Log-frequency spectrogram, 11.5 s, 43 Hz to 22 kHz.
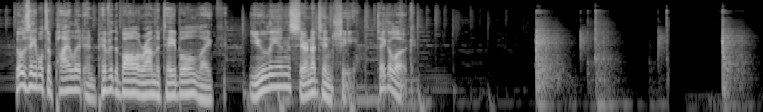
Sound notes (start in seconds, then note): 7.9 cue ball slams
